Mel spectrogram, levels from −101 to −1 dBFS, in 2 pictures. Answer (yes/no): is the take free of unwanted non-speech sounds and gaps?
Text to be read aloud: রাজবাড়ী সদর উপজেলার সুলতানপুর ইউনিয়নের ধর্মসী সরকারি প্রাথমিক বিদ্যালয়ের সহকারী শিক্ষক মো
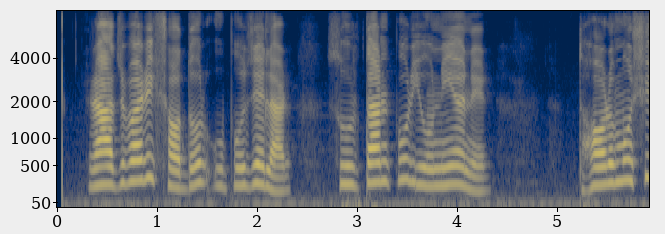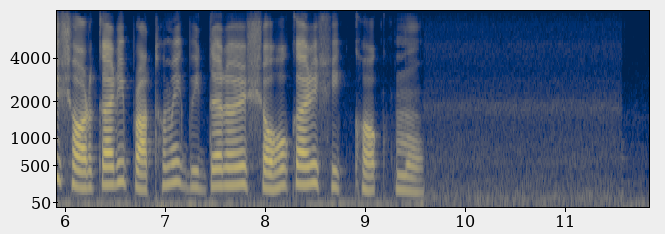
yes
